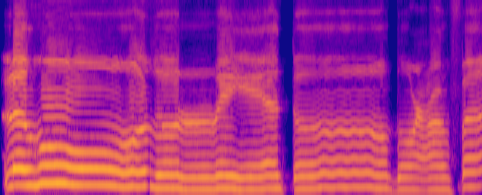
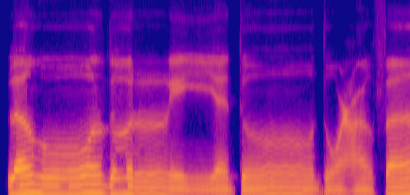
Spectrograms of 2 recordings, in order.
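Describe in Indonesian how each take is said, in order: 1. Suaranya tinggi dan keras, hampir berteriak. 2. Suaranya rendah, tenang, dan artikulasinya jelas. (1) "Kalau tinggi kan" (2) "suaranya nggak tinggi, artikulasinya jelas"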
